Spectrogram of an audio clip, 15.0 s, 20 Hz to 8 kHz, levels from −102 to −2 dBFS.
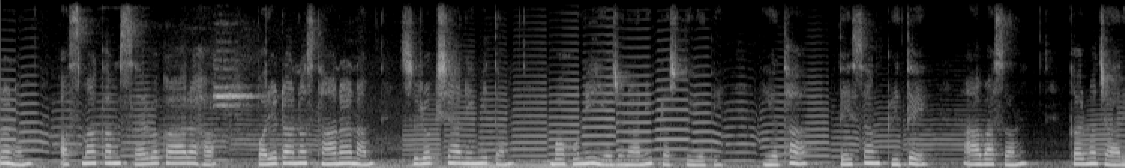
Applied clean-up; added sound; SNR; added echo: none; Trumpet; 19 dB; none.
